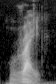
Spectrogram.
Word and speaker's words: write: and finally we have the word right with a silent w right means to write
